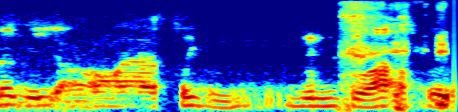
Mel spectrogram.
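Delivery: giggling, half-laughed words. Retelling laughing in the car after getting shot: imitating own past giggling. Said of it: "I was sorta giggling, like".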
